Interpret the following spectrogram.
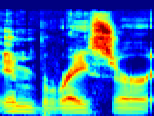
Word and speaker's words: embracer: think this is French e m b r a c e o r so we didn't just add an R to embrace we added an o r but still pronounced embracer at least here in America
